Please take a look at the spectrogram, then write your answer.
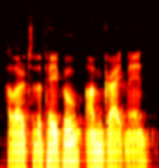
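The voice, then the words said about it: Stiff robotic delivery. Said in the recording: “Why do you sound so robotic? Loosen up.”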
